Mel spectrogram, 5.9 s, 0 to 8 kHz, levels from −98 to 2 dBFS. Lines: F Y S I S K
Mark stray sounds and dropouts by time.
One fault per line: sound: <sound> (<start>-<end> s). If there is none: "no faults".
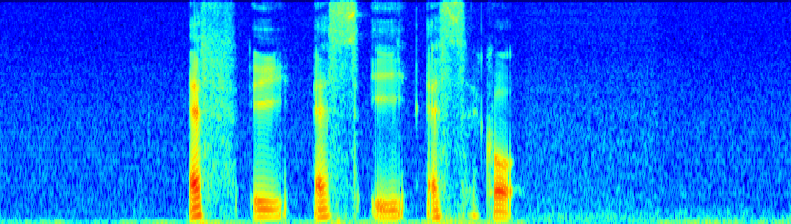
no faults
